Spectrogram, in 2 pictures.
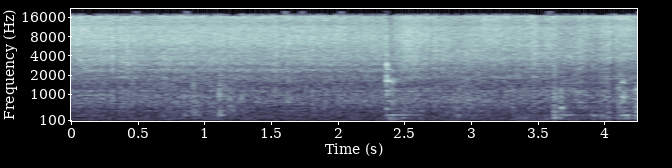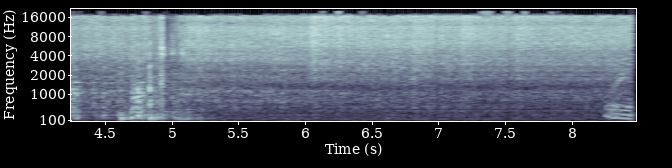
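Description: Onion and five or six medium button mushrooms sauté gently in a pan, giving a steady soft sizzle and hiss, with a few brief stirring scrapes and clatters around the middle and near the end.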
